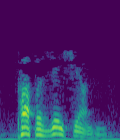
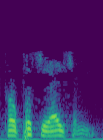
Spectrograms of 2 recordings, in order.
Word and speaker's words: propitiation: I can remember, this seems kind of humorous, but I think in pronouncing this word so often, I've heard people say, someone would say, proposition for propitiation. And they had to be corrected, and that's not the way you pronounce that word, because that word has the meaning of sacrifice or mercy seat.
